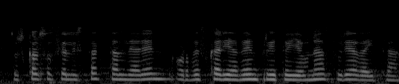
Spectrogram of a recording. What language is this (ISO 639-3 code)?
eus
